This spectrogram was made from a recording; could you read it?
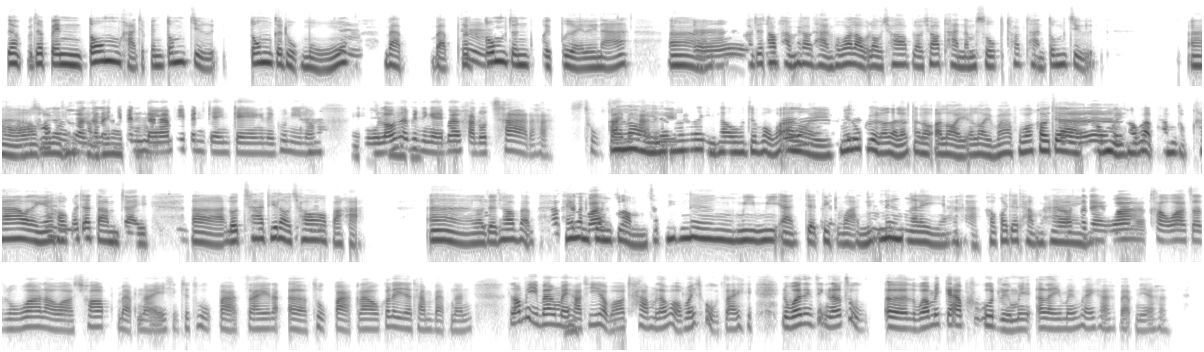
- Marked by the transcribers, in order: tapping; laughing while speaking: "ถูกใจ"
- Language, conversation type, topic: Thai, podcast, คุณคิดอย่างไรเกี่ยวกับการให้พื้นที่ส่วนตัวในความสัมพันธ์ของคู่รัก?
